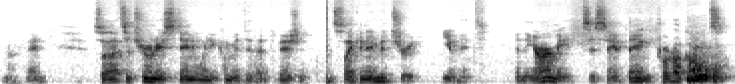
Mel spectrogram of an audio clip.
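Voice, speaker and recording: Low-voiced man in an echoey room. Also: animated, brisk, very noisy. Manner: instructional, frequent check-in tags like okay and right. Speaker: host answering live viewers. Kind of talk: live-stream spiritual talk, rambling explanation.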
